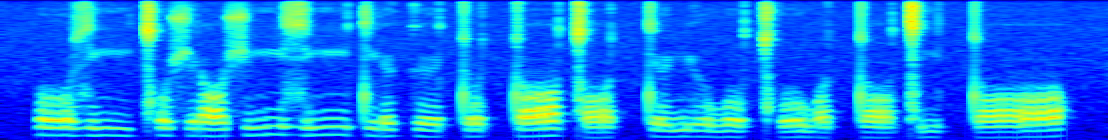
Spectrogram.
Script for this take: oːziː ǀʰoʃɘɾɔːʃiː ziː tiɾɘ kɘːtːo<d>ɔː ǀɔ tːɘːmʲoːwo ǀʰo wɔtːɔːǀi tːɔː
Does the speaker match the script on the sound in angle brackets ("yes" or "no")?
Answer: no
